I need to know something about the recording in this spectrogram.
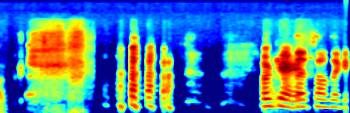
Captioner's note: all laugh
